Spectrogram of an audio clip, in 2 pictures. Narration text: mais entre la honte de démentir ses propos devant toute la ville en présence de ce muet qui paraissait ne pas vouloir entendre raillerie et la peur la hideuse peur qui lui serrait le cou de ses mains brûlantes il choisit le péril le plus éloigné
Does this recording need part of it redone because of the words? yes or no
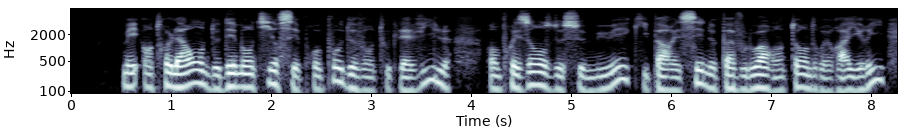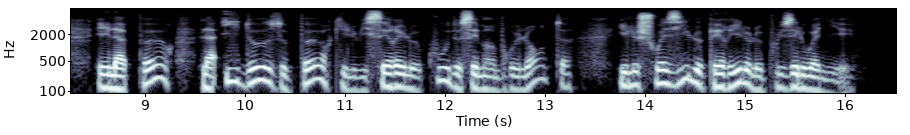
no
